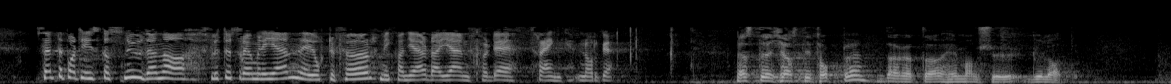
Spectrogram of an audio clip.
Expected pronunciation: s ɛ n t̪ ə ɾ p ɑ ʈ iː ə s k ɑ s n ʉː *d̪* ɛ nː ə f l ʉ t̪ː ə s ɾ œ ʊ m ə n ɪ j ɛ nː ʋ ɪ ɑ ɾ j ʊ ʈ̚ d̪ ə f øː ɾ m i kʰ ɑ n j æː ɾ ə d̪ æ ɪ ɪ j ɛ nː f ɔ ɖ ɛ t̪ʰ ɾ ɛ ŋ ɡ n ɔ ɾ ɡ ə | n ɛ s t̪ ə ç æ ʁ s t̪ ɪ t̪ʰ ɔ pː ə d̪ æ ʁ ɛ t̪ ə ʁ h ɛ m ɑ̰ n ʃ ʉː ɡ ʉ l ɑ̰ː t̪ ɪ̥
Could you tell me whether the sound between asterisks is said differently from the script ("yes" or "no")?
no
